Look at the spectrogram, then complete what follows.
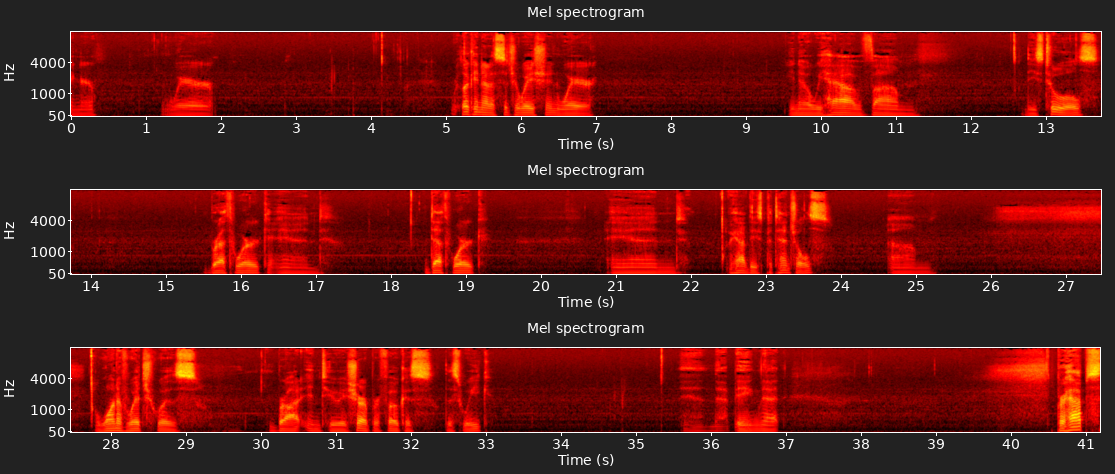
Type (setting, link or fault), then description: fault, sounds in the background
